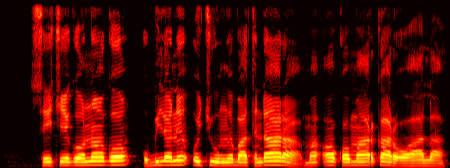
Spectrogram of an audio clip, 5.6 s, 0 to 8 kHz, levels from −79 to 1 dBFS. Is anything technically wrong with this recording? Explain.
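No, nothing technically wrong stood out on listening to this speech recording.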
